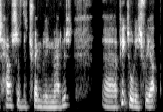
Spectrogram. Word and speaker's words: House of the Trembling Madness: I always pronounce that wrong. I always call it the House of Trembling Madness, but it's not. It's House of the Trembling Madness.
